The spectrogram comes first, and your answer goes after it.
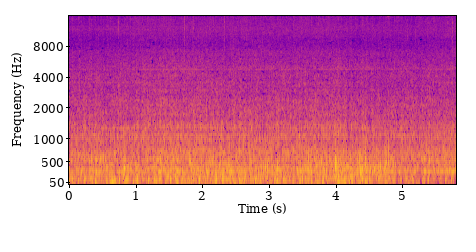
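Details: Yamaha Sniper 155R 2023 model, about 5 months old, at idle: fast, busy clatter over the low rumble; abnormal noise the mechanic could not locate, source not pinned down.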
